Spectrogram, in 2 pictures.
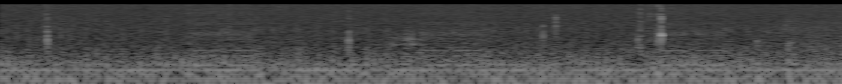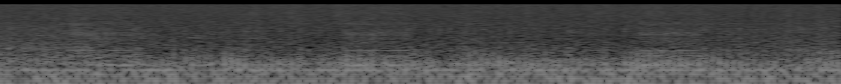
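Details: Domestic cat purring while kneading; a steady low rumble runs unbroken through the whole stretch, with faint soft clicks and a person's voice asking for finger licks just afterward.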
